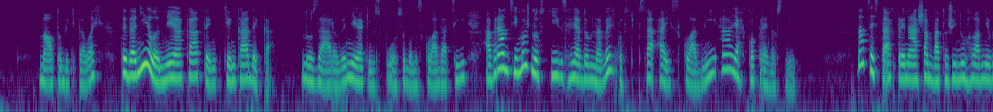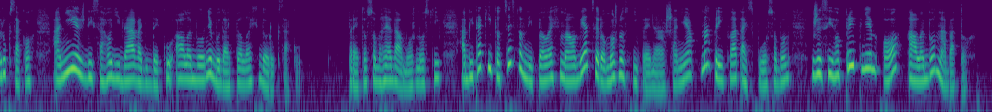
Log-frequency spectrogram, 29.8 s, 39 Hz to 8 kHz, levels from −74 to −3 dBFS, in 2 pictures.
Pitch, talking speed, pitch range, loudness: 185 Hz, 140 wpm, 160-225 Hz, -30 LUFS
